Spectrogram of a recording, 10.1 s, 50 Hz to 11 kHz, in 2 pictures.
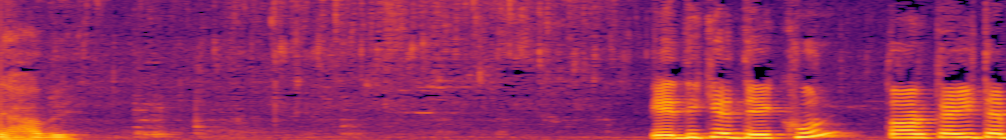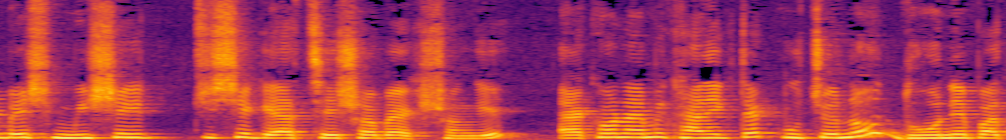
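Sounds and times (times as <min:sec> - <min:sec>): oil sizzling in a saucepan: 0:00.0 - 0:07.2.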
